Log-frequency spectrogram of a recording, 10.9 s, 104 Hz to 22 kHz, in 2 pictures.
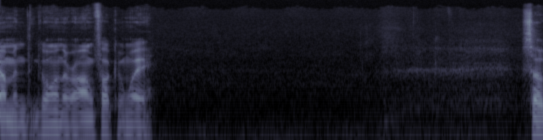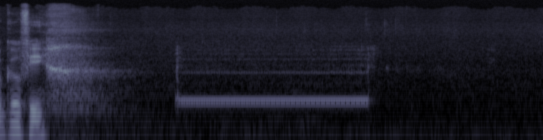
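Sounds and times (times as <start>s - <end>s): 
speech: 0.0s - 1.6s, 5.2s - 6.2s
faint hiss: 0.0s - 10.8s
blocked phone call steady electronic tone: 7.2s - 9.2s.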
